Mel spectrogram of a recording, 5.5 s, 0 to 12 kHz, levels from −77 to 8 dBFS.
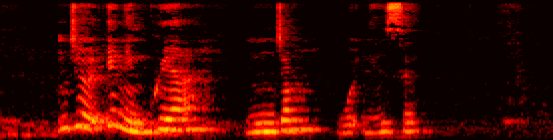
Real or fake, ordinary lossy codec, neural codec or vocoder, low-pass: real; MP3, 64 kbps; none; 10.8 kHz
